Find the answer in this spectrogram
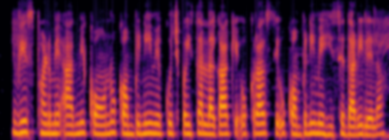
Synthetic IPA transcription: ʋɪspʰɐɳɖmẽʔaːd̪mikɔːnõkɐ̃mpənimẽkʊt͡ʃʰpɐɪsalɐɡakeʔʊkɾaːseukɐ̃mpənimẽɦɪsːed̪aːɾileːlaː

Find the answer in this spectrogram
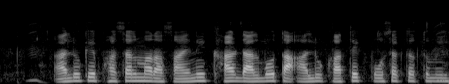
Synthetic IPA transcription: alukepʰəsəlmãɾəsaːjnikʰːaɾɖalbot̪aʔalukat̪ek̚poːsəkt̪ɐt̪umil

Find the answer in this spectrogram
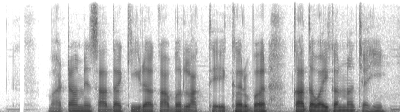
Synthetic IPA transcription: bʱaːʈamẽsaːd̪akiːɽakaːbəɾlaːk̚t̪ʰḛɪkəɾbɐɾkaːd̪əʋaːikɐɾnat͡ʃaːɦieː

